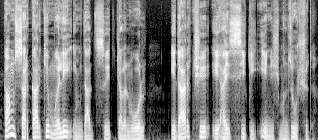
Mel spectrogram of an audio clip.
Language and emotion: Kashmiri, neutral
